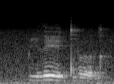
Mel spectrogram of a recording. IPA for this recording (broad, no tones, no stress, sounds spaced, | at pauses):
p i ð eː ɡ t j ɤː ɡ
